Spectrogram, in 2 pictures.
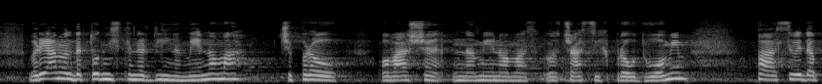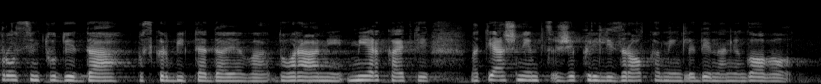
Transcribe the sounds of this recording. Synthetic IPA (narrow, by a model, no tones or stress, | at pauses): ʋəɾjaːmɛmd̪at̪oːnist̪ɛnaɾd̪ilnameːnɔma | t͡ʃɛpɾɐw | ɔʋaːʃɛnameːnɔmaɔt͡ʃaːsixpɾɐwd̪ʋoːmim | pasɛʋeːd̪apɾoːsimt̪ud̪id̪apɔskəɾbit̪ɛd̪ajɛʋəd̪ʋɔɾaːnimeɾkajt̪imat̪jaːʃnemt̪t͡s̪ʒekɾilizɾɔːkamiiŋɡlɛd̪enanjɛɡɔːʋɔ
